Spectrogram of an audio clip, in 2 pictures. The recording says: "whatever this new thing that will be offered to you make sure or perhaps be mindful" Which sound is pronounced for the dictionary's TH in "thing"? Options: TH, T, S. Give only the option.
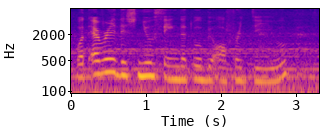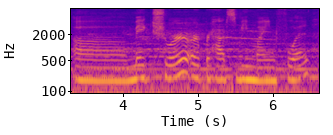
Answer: TH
